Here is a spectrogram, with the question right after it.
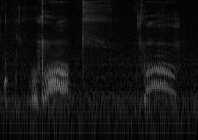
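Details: Domestic cat making funny noises while licking: two drawn-out nasal meow-like calls, each about half a second, with a few short clicks and smacking sounds between them in a quiet room.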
